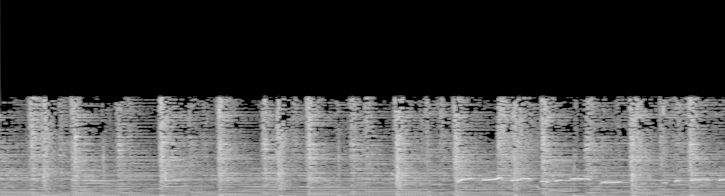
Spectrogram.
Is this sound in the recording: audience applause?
no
